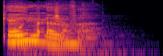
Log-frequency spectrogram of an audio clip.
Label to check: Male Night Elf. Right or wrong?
Wrong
